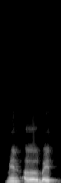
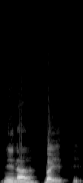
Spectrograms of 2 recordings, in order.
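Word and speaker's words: مِنَ الْبَيْتِ: Kalau enggak nanti susah bacanya min al bait. Nah, min al bait atau gitu kan enggak enggak enak gitu. Maka si nunnya dikasih harakat fathah kemudian disambungkan ke huruf atau kalimat setelahnya minal baiti seperti itu.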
